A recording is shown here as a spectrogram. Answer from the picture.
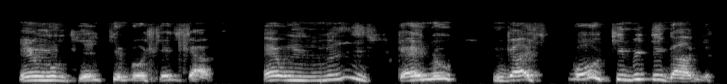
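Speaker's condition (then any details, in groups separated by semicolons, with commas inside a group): Cerebral palsy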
